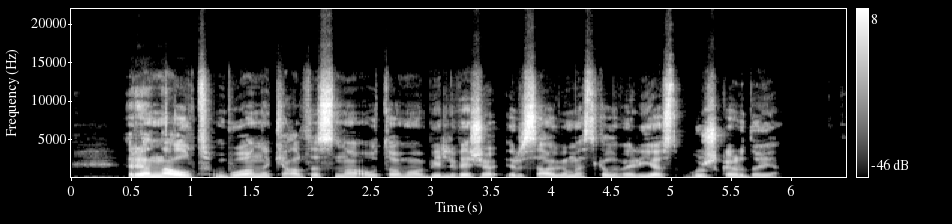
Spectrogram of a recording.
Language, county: Lithuanian, Panevėžys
